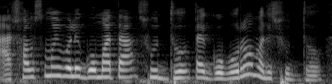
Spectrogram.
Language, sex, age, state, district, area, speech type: Bengali, female, 45-60, West Bengal, Jalpaiguri, rural, spontaneous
